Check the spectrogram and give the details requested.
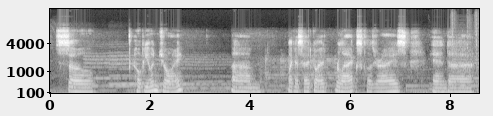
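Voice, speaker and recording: A man hosting a podcast in a casual, playful way, with rambling, halting delivery. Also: medium pitch. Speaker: podcast host. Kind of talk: casual chat with playful improvised sci-fi bits. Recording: slightly muffled audio with prominent music.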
